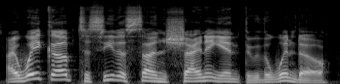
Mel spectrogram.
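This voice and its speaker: A man's voice: on the high side, big pitch swings, moderate pace, sharp tone, no room sound, clean studio sound. A man hosting a gameplay video, reading visual novel text aloud and dropping in informal asides. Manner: informal, reacts to the text he reads.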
